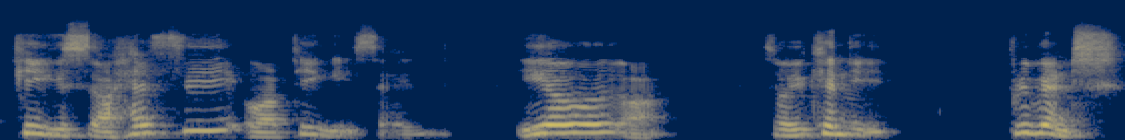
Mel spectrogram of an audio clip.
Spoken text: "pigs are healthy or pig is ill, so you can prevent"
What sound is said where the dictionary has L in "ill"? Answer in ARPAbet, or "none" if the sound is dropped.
N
